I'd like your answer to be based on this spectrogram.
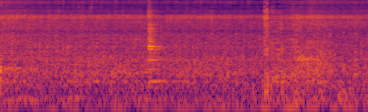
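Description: Vegetables tossed into a pan of spice paste with turmeric and coriander powder fry with a soft, steady sizzle, broken by two brief scraping stirs of a spoon against the pan, close and fairly quiet.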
